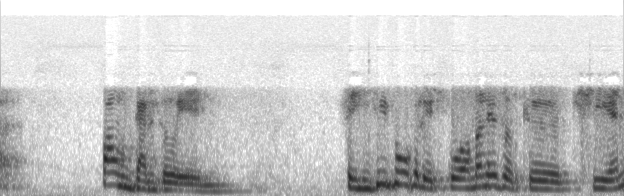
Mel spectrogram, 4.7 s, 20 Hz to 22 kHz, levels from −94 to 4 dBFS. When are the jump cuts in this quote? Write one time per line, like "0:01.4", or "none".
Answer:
none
